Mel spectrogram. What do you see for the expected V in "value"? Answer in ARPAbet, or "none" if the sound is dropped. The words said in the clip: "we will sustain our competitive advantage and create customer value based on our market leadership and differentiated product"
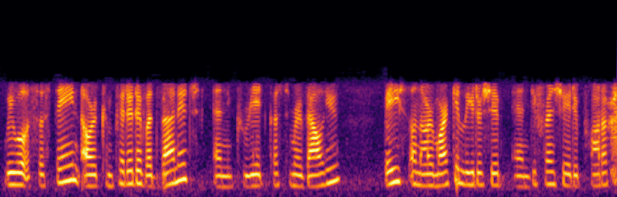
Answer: V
